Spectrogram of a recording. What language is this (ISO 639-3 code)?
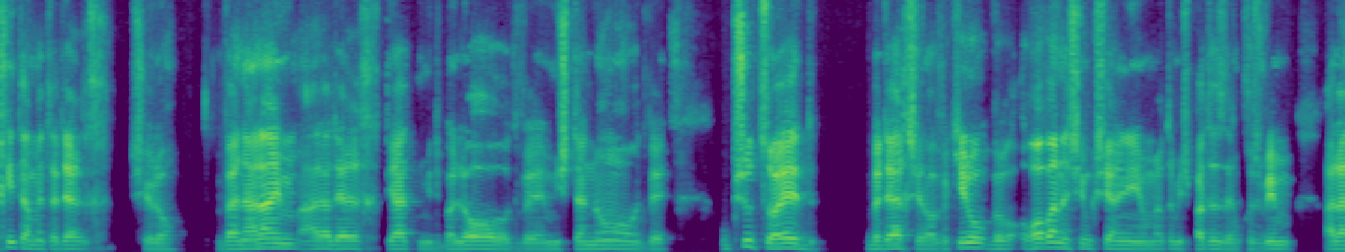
heb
